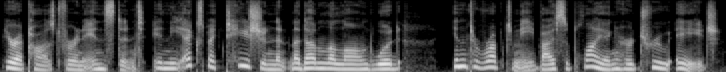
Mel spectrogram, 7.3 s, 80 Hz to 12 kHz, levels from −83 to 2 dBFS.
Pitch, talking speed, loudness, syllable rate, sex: 200 Hz, 165 wpm, -18 LUFS, 5.3 syllables/s, female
